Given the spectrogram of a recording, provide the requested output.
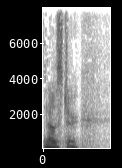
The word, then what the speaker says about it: Noster: so this is like Nost. Like this makes sense to me, so it's Noster.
